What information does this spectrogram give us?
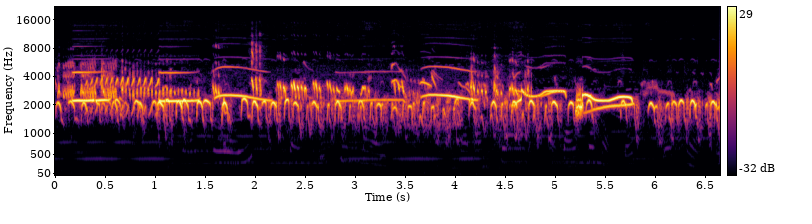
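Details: Plovers of several kinds calling together in a trapping lure for night netting: a busy, overlapping chatter of quick high chirps and clipped whistles, with occasional drawn-out upslurred whistles above the main flurry.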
